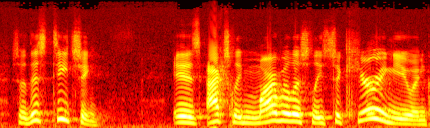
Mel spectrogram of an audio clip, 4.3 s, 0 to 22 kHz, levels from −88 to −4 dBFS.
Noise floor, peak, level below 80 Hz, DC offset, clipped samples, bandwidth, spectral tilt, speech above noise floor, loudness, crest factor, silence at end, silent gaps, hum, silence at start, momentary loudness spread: -43 dBFS; 0 dBFS; -46 dBFS; under 0.1%; 0.2%; 18 kHz; -4.5 dB/octave; 30 dB; -13 LUFS; 14 dB; 0 s; none; none; 0.15 s; 10 LU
